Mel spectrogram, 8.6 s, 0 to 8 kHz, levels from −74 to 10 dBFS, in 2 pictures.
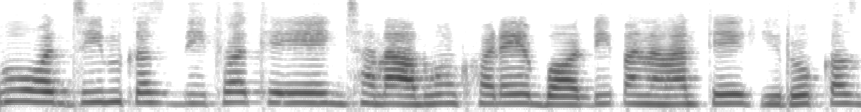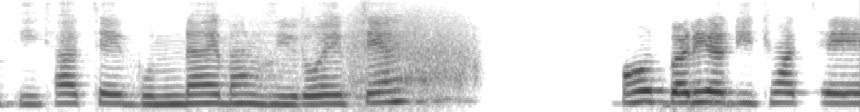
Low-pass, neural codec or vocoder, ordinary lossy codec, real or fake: none; codec, 16 kHz, 0.5 kbps, X-Codec, HuBERT features, trained on balanced general audio; none; fake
